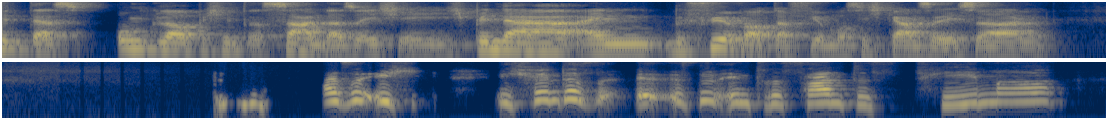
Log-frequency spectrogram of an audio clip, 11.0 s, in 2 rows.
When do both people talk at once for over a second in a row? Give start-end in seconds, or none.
none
